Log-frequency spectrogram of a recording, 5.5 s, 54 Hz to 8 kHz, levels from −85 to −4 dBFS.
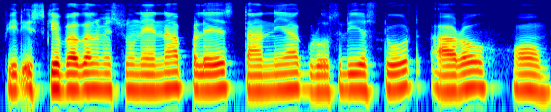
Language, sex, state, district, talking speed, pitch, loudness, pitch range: Hindi, male, Bihar, Patna, 130 wpm, 150 Hz, -17 LUFS, 145-155 Hz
